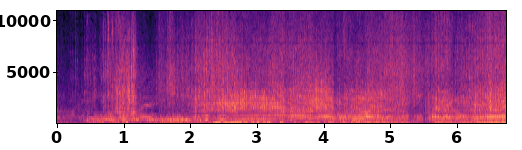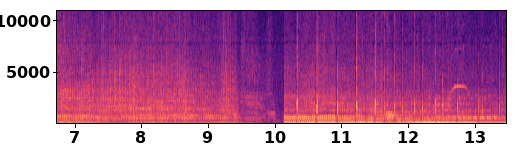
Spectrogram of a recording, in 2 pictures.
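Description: An off-road buggy engine revs and roars loudly.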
